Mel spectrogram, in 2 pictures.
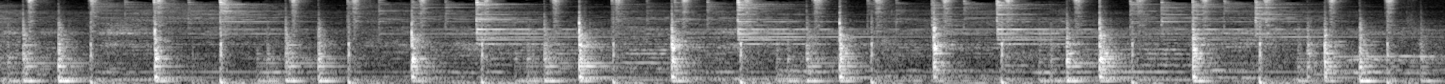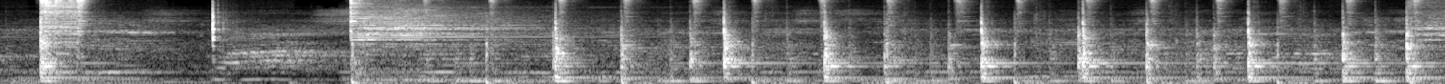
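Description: Drum kit played with a live band: kick drum, snare and cymbals in a steady groove over electric bass. About seven and a half seconds in, the drums stop after one hit for about a second and a half, then come back in.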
